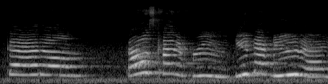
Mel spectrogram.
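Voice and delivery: put-on very high, timid kid voice; twelve-year-old boy. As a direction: gently reproach dad in a squeaky voice. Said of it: "I'm like this twelve-year-old boy".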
